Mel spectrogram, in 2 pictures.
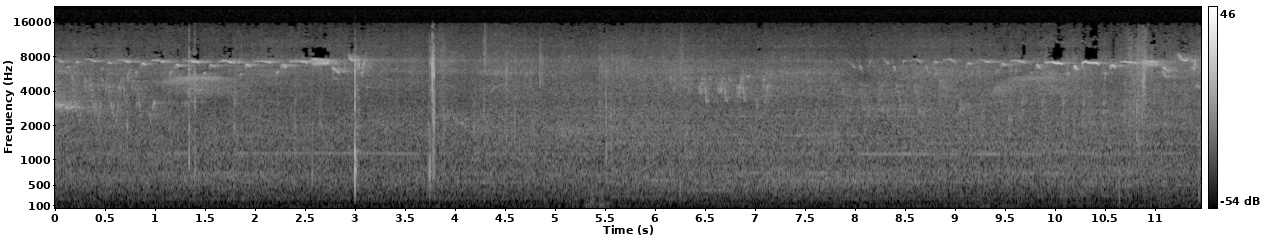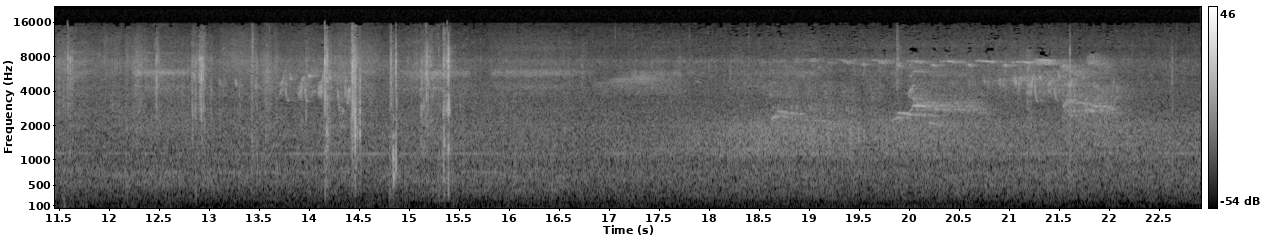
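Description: Quiet outdoor ambience: footsteps on tarmac with a few sharp clicks, about 3 seconds in and a cluster near the middle, while birds sing in the background, repeating a short phrase every several seconds.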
